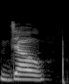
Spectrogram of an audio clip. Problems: background sounds at intervals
